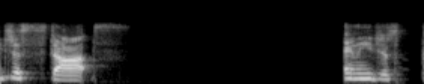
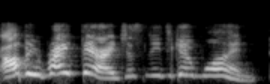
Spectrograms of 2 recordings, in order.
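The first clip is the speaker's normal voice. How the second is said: put-on eager girl; 8 semitones higher than usual. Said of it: "She's like".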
